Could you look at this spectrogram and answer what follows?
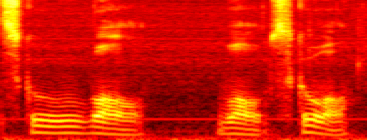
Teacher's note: See if you can add kind of a W and then a dark L after that. So go school just like you did, but then go wool at the end.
